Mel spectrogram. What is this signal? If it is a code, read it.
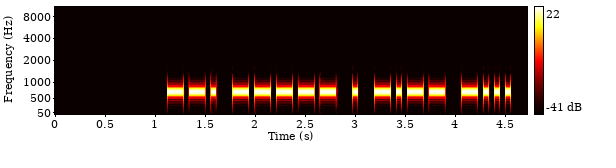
Morse code, heard as a keyed tone, about 22 wpm, 700 Hz. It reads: G0EYB
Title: DXCC-100 Call Signs - 5 Characters - 22wpm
